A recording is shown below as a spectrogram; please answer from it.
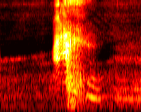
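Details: Child deliberately fake sneezing: a single short, hissy sneeze-like burst, playful imitation rather than a true sneeze.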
